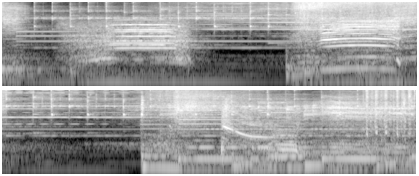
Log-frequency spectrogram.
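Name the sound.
demon cow mooing during a fight, from a video game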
